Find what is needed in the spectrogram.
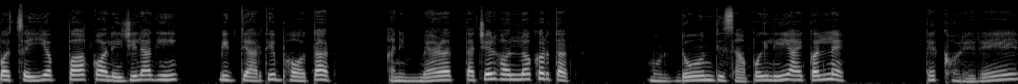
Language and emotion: Goan Konkani, fearful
